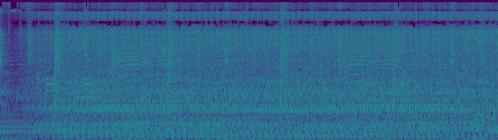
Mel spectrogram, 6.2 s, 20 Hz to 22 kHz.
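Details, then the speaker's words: Samsung VRT HE washer on a heavy-duty hot cycle with a heavy load, spin building toward peak speed near the 2-minute mark: a smooth, steady low hum and even whir with no knocking or grinding. Normal high-speed spin. "This thing's actually still gonna get going even faster once it gets down to the 2-minute mark."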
